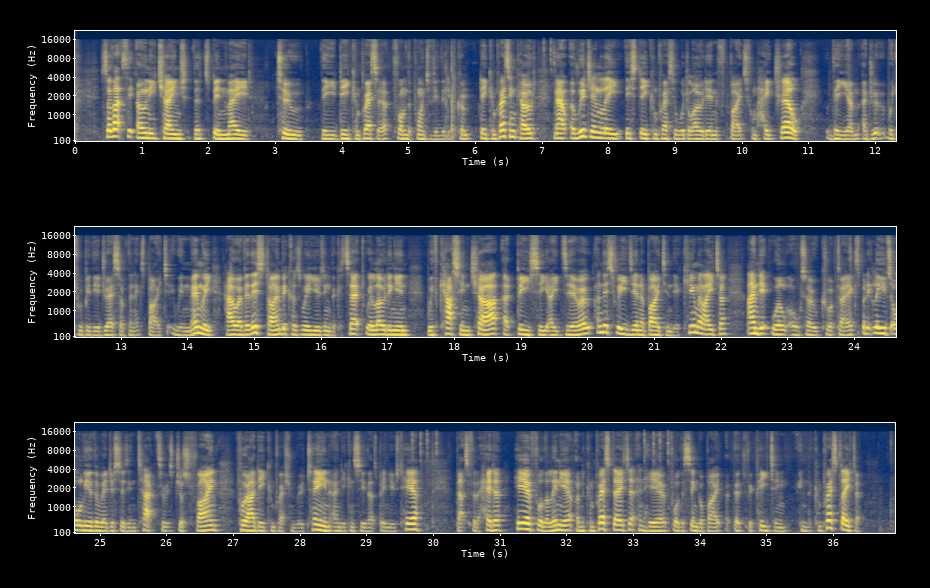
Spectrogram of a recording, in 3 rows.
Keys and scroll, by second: 0.2 k.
